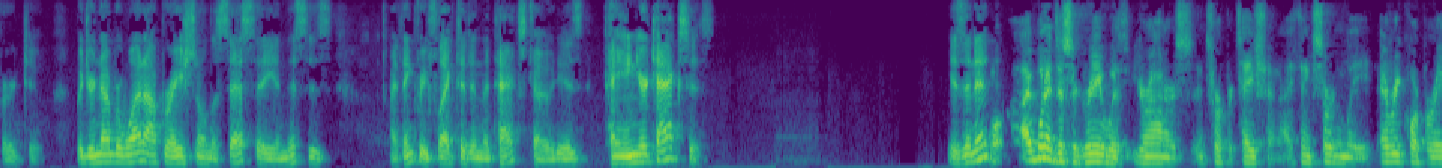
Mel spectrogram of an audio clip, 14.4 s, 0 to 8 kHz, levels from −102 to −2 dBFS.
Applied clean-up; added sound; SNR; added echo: none; none; none; none.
